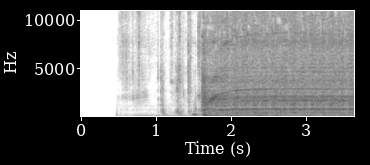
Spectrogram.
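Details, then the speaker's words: 2005 Honda Civic 1.7 D17A1, 307,996 km, cranks steadily but never catches or fires; started, ran 10 seconds and stalled after oil pan and valve cover gasket replacement, now crank no start; flooding suspected. "and ran for 10 seconds and then it stalled and now it just cranks but it won't start"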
